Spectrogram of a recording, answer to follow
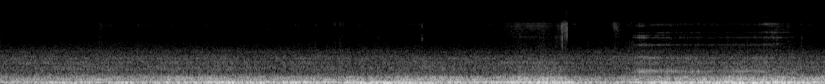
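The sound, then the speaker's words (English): Steady, heavy low-end road rumble from inside a moving car, with faint rattles and brief clatters mixed in and a louder scrape around the middle, continuing for the whole stretch. “This rattling of my car ain't helping no poopies.”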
